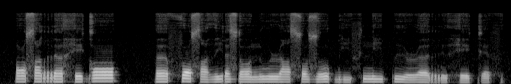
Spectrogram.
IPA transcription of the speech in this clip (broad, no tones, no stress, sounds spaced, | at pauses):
ɔ sˤ ɐ r ɐ h e ɡ ɔ | ɐ f o sˤ ɛ ð i ɾ ɐ z ɾ ɔ n u ɹ ɛ sˤ u z o ɓ i f n i p ɨ ɹ ɐ r ɨ h e k ɛ f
